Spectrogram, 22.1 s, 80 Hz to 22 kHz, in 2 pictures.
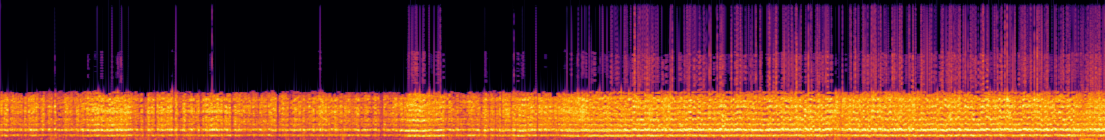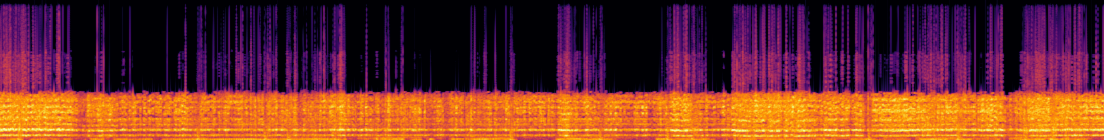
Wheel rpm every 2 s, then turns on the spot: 230, 230, 230, 210, 210, 210, 230, 230, 230, 220, 220.
none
